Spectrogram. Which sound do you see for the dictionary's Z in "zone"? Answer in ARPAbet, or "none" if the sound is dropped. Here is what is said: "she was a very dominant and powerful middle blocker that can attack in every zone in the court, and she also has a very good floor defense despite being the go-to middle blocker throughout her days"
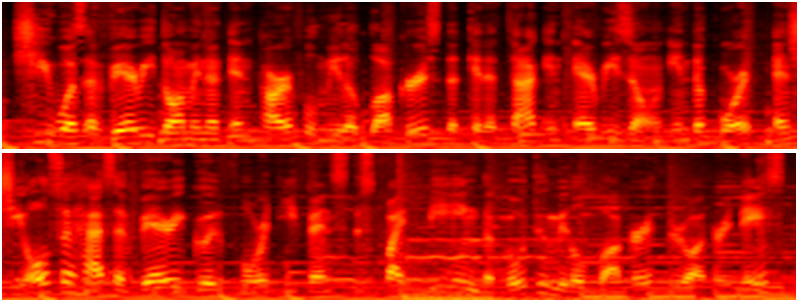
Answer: Z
